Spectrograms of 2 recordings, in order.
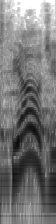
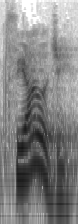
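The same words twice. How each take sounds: First: Higher, louder disbelieving repeat; shocked echo of his answer; incredulous echo. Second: Said in the usual way. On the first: Retold or imitated. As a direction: repeat the word as if it can't be real. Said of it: "And he goes". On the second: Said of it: "I said".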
